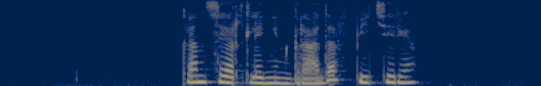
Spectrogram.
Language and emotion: Russian, neutral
